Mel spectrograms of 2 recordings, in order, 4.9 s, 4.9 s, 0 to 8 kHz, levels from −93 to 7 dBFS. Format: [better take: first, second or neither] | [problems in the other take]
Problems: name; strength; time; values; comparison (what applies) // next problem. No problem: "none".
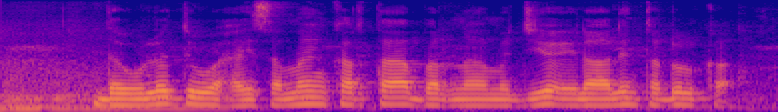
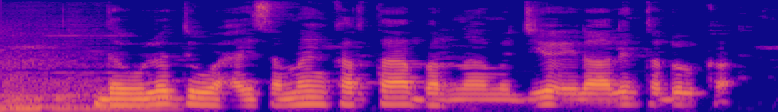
first | noise reduction (classical method Wiener filter)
